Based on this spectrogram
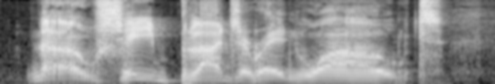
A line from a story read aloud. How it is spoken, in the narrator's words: bellowed Amicus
